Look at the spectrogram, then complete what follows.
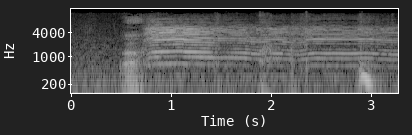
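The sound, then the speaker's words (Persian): A sheep bleats in a long, wavering, nasal cry that trails on for a couple of seconds, followed by a few shorter bleats, with no voices around it, as an old woman milks it in the desert. “پیرزن گوسفندی را می دوشد.”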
